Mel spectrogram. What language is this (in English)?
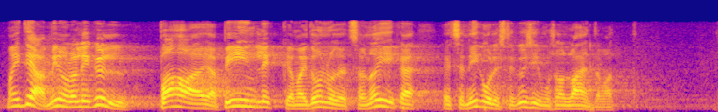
Estonian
